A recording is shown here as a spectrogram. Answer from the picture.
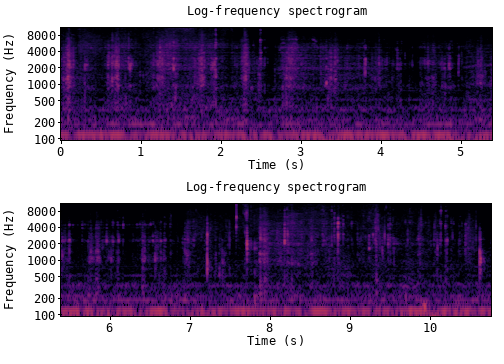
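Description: A person chewing a mouthful of battered fried chicken nugget, the crisp breading crunching in short crackles, louder for a moment near the end.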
